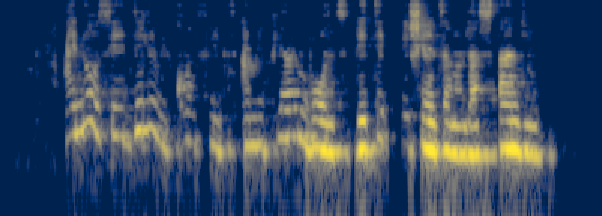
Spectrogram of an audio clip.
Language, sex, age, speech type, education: Nigerian Pidgin, female, 15-29, spontaneous, tertiary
